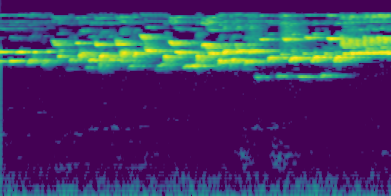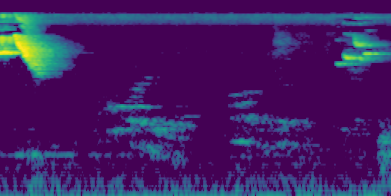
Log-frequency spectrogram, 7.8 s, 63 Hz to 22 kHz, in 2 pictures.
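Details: Hybrid goldfinch song recorded 2019–2020: roughly four seconds of dense, rapid chattering and trilled high notes ending in a downward rasp, then faint low background sounds.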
